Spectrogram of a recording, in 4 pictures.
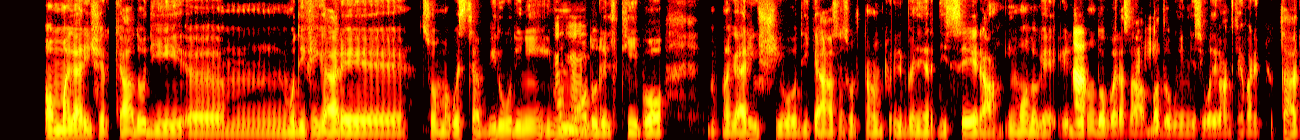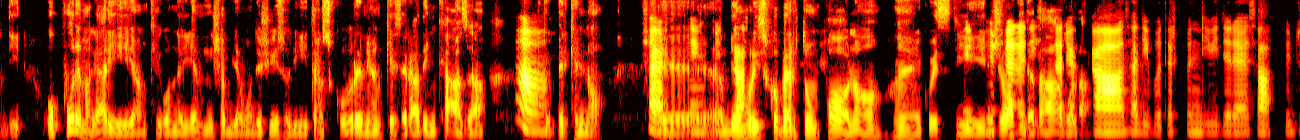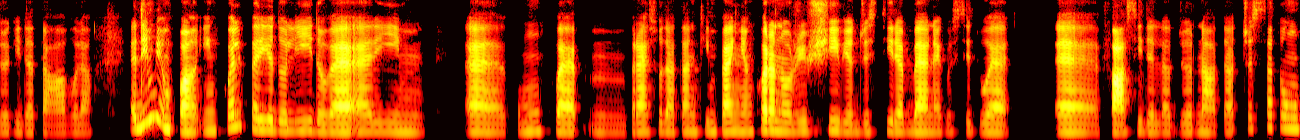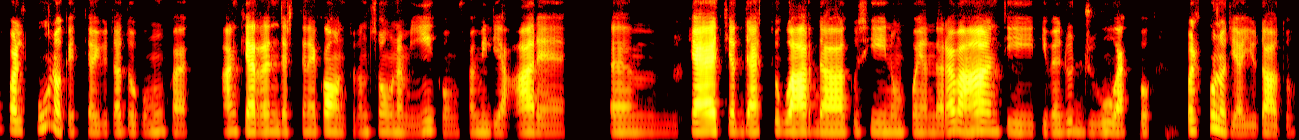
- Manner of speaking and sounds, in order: "sabato" said as "sabbato"; tapping; other background noise
- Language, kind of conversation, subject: Italian, podcast, Come bilanci studio e vita sociale senza impazzire?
